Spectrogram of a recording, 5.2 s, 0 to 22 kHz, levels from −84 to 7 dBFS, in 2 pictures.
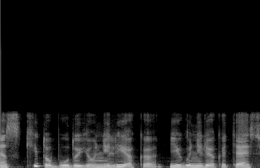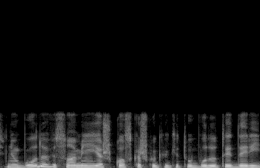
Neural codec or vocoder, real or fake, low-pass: none; real; 7.2 kHz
